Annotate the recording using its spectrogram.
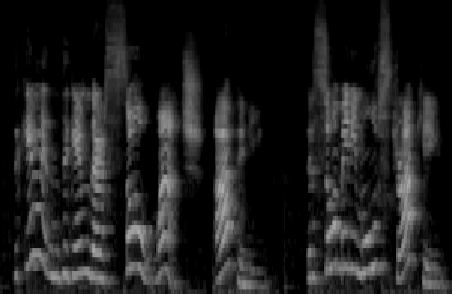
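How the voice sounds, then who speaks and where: Extremely high in pitch, a woman uses a raised, projected voice with a bright, sharp tone, very wide pitch swings and big swings in loudness, all at a fairly slow pace. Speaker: gaming content creator. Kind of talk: casual commentary to camera. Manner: halting.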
